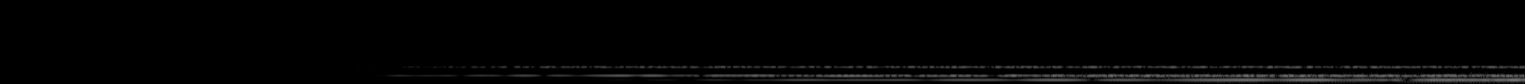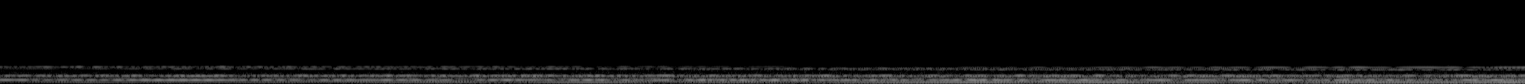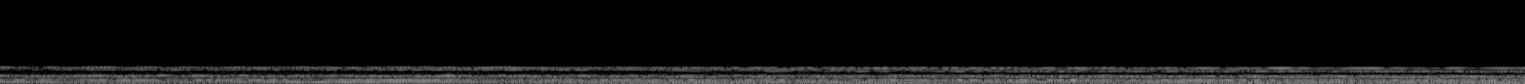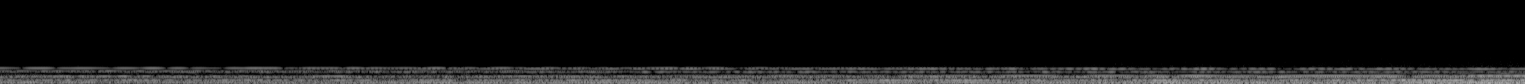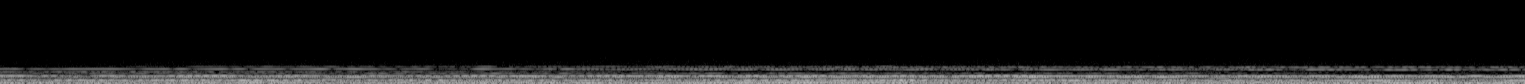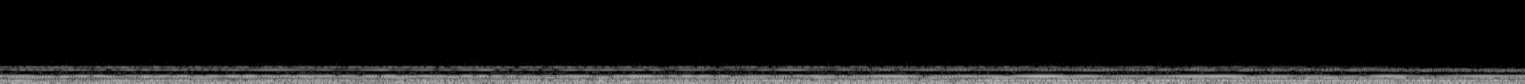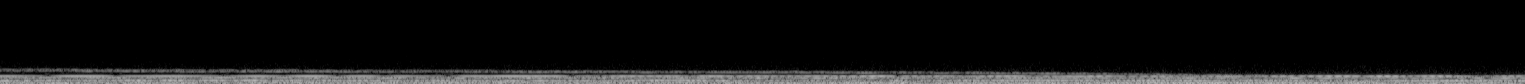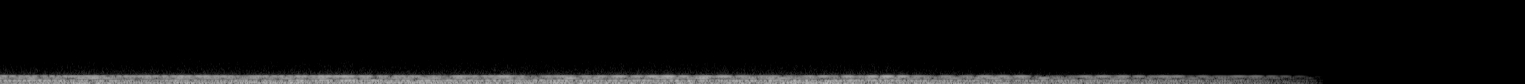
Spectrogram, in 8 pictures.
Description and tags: ioscbank in stack exp
atmosphere, atmospheric, clustering, dark, drones, falling-pitch, high, oscillator-bank, processed, stack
